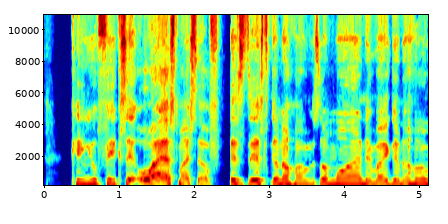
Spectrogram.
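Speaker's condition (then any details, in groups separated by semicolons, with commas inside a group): Cerebral palsy; no gross or fine motor skills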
